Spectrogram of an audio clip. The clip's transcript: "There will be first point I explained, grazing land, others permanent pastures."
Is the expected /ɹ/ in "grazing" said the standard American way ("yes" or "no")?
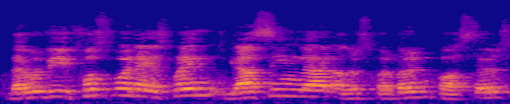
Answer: no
